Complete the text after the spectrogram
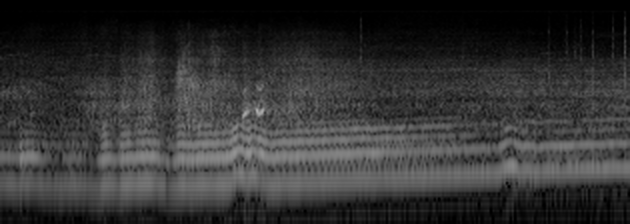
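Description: A race car engine blips and revs sharply several times through the bends.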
